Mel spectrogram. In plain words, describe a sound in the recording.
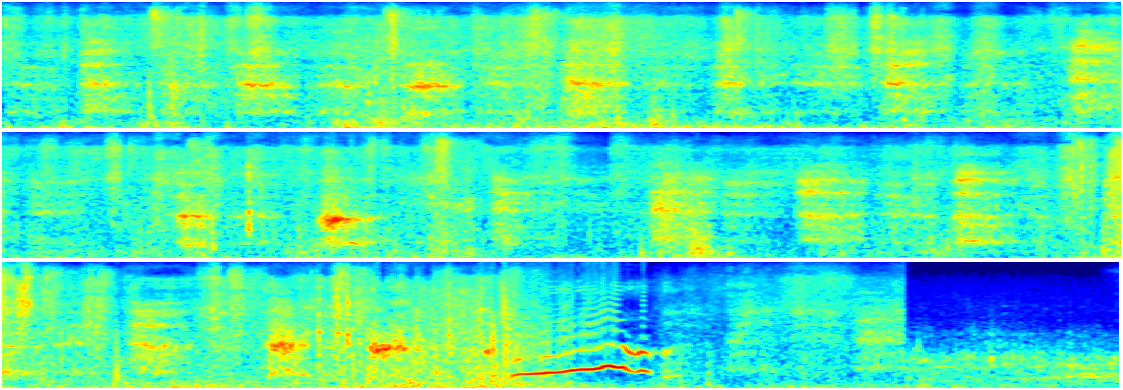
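Skis swish and hiss through deep powder snow in quick rushes.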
